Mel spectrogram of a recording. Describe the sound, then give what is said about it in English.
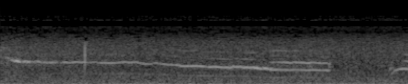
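A scrawny cat named Clara yowls by a stove, back arched, circling a Bushmaster snake: one long wavering tone that slowly sinks in pitch for a few seconds, then a short rising cry at the end, with no talking. “Slowly, it entered my line of vision. It was a cat.”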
